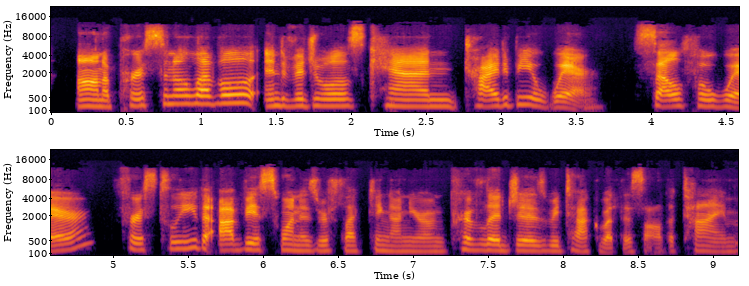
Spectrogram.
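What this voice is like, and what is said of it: American accent. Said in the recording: “As an American, I have a certain accent when I speak English.”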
